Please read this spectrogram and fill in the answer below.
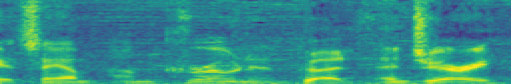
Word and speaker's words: Cronin: I'm Cronin.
